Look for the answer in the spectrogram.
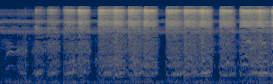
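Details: A kept Greater Coucal chick begs for food with loud, harsh hissing bursts, each about half a second long and separated by short gaps, in an irregular series.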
